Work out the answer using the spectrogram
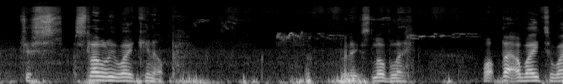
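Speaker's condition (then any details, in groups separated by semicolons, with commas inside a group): No condition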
